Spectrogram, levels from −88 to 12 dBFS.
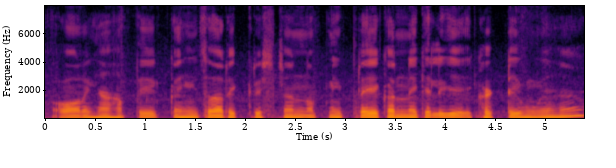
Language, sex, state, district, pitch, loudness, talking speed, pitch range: Hindi, male, Uttar Pradesh, Deoria, 130 Hz, -18 LUFS, 155 wpm, 125-130 Hz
